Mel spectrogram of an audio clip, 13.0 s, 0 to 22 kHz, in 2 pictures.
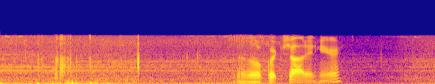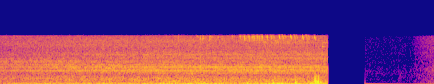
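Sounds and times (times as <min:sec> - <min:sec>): steady hum: 0:00.0 - 0:11.4.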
